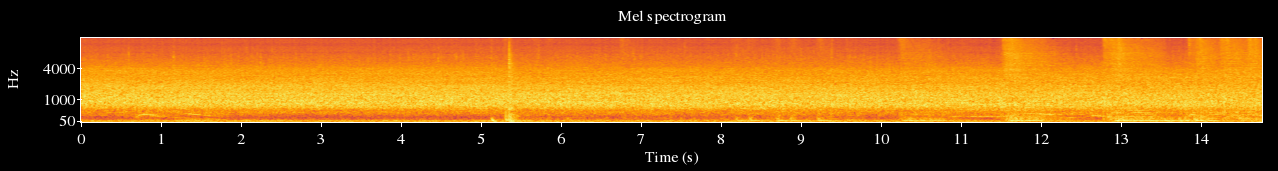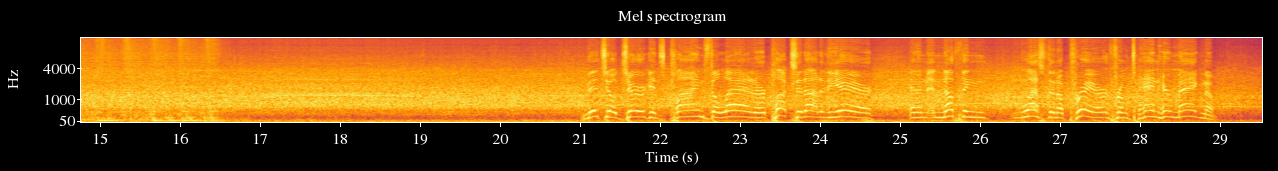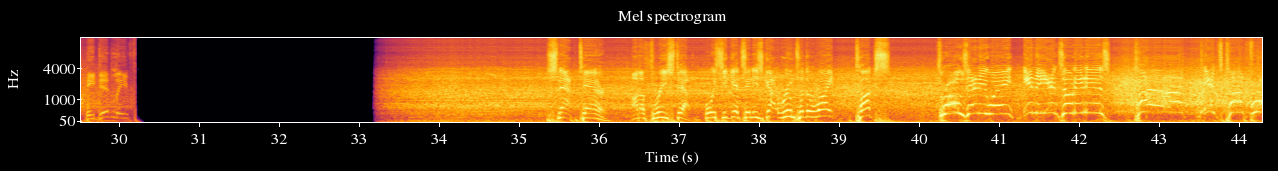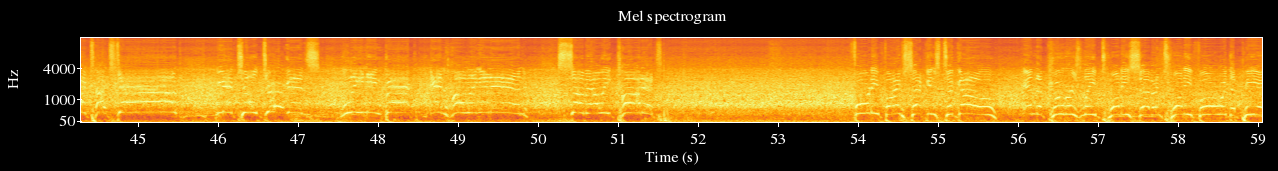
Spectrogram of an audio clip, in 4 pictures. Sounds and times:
Music: 8.2s - 16.6s
Speech: 21.0s - 29.0s, 29.6s - 30.2s, 35.4s - 51.6s, 53.9s - 59.0s.

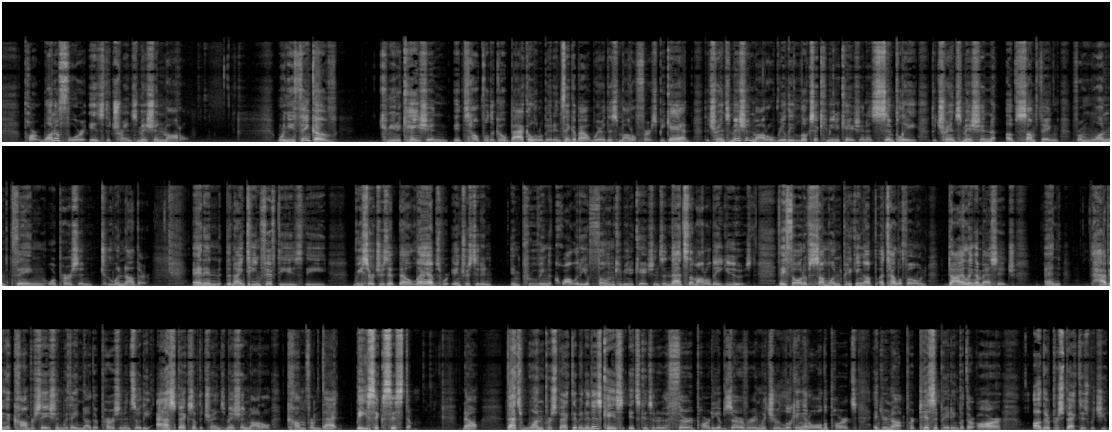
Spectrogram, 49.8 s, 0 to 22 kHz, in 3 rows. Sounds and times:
Speech: 0.3s - 2.8s, 4.1s - 5.0s, 5.7s - 18.8s, 19.5s - 39.5s, 40.2s - 49.8s.

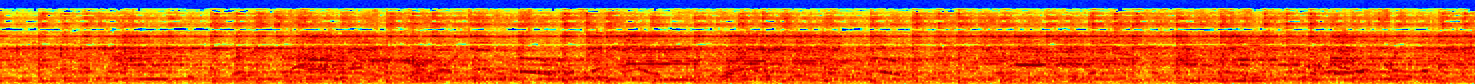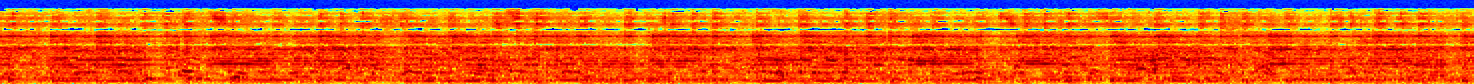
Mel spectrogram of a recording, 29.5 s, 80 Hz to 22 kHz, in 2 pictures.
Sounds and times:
Acoustic guitar: 0.0s - 29.4s.

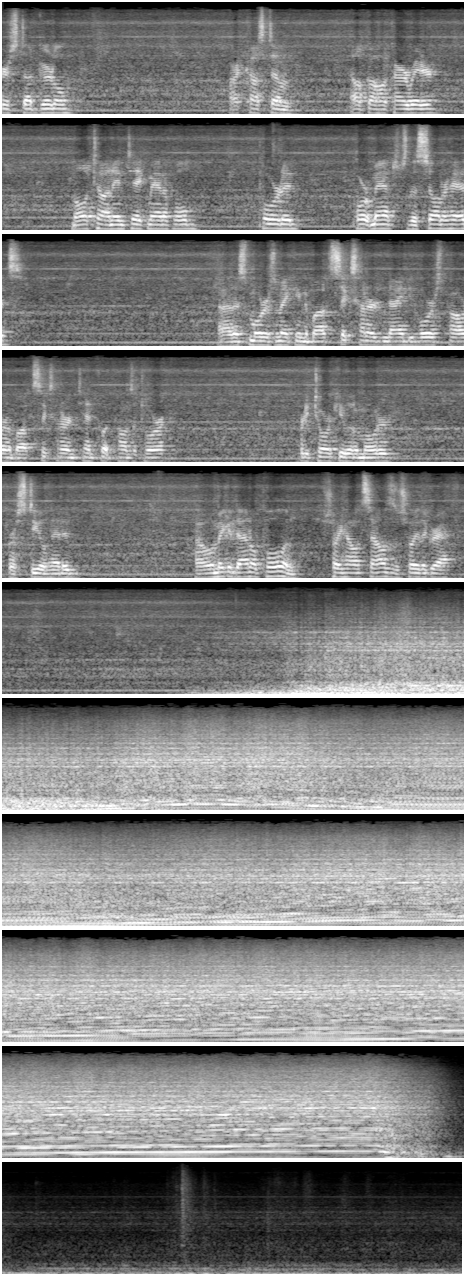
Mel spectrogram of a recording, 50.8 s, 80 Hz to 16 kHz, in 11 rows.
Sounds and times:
Speech: 0.0s - 0.8s, 2.3s - 4.4s, 5.3s - 6.6s, 7.2s - 9.5s, 11.4s - 15.6s, 16.8s - 17.8s, 18.5s - 19.3s, 20.4s - 23.1s.

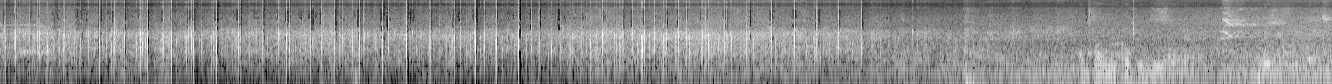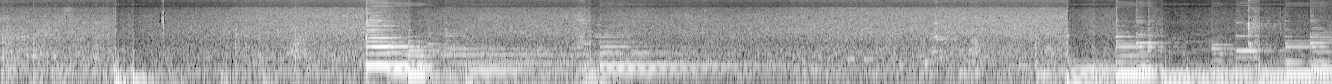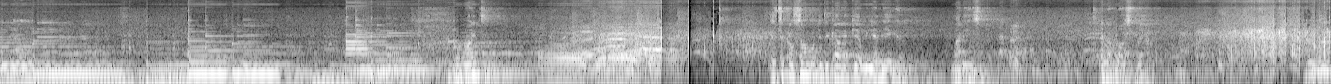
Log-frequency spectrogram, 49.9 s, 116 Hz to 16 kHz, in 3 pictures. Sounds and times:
Music: 21.2s - 26.6s, 30.0s - 40.0s, 49.6s - 49.9s.

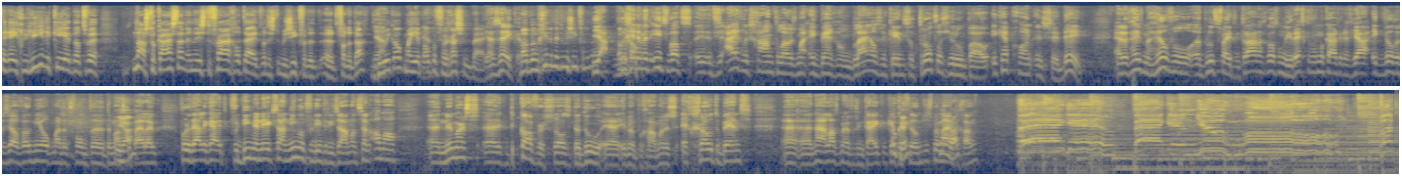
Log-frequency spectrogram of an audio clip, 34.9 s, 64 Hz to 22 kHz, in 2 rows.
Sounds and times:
Speech: 0.0s - 29.8s
Music: 30.2s - 34.9s.

